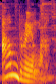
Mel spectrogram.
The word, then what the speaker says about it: umbrella: berikutnya Enno umbrela Enno Bella tadi tulisannya umbrela bacanya Umbrella Umbrella dimulai dengan fonetik a ah nah kenapa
